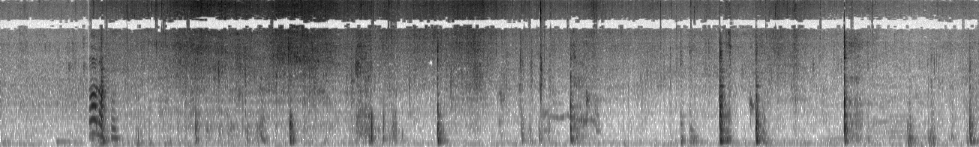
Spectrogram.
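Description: A wooden spoon stirring goat tripe in a metal wok-style pan, scraping and knocking against the pan at irregular moments. A sizzle from the hot pan swells a couple of seconds in and then fades. A brief gliding sound comes about a second in.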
